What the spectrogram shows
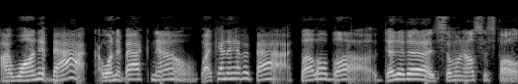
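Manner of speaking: whiny, pushy, insistent demanding tone. Retelling a daughter's demands: imitating a demanding whine. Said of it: "she started demanding".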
